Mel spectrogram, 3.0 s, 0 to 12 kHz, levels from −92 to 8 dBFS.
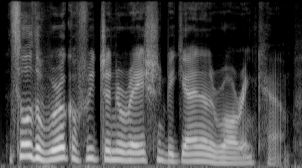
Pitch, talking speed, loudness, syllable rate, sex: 155 Hz, 200 wpm, -18 LUFS, 5.6 syllables/s, male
